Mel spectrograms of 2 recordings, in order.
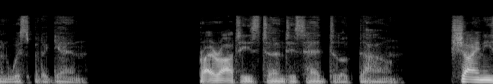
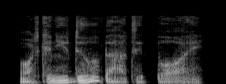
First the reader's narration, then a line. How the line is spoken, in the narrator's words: the smile said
